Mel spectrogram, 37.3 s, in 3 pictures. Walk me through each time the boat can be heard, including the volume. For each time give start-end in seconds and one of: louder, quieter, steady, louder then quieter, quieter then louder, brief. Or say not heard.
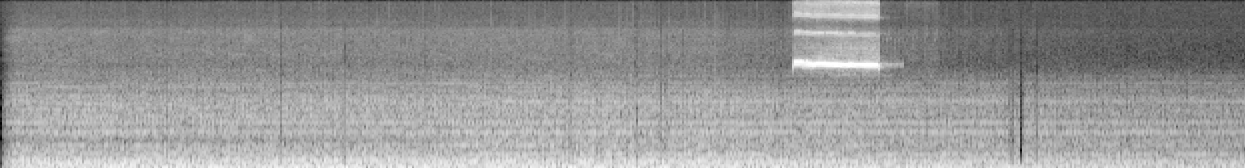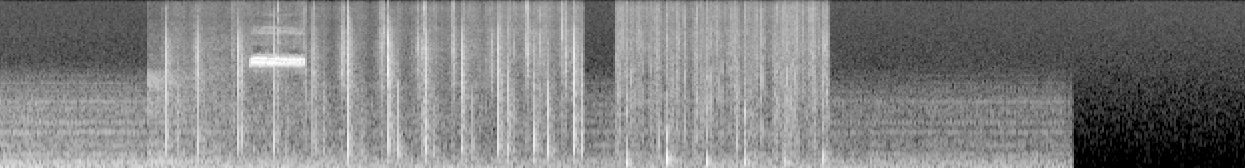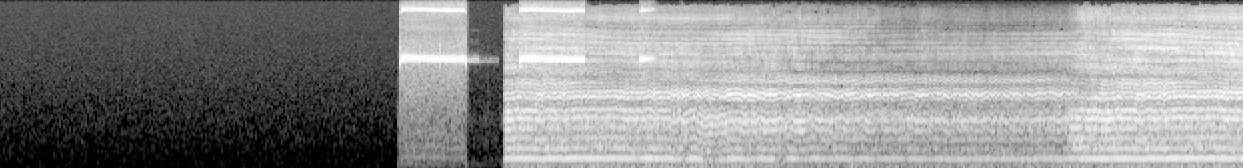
0.0-23.2 quieter
29.9-37.2 quieter then louder.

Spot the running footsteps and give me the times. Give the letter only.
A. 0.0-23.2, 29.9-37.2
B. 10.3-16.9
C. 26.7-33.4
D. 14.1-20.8
D.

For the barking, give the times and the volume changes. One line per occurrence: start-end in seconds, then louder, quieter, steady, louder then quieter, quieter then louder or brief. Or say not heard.
not heard.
